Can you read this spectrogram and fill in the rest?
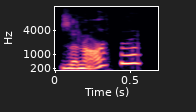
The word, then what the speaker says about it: Xenarthra: Zen- Xenothara. Is that how you say it? – Xenarthra, I think. Xenarthra. Xenarthra uh, big time simp for his wife Sophia.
